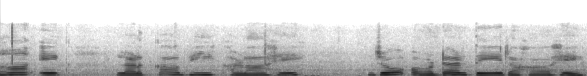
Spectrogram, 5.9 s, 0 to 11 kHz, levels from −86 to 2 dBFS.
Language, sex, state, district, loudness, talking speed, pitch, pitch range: Hindi, female, Madhya Pradesh, Dhar, -17 LUFS, 110 wpm, 240 Hz, 225-255 Hz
